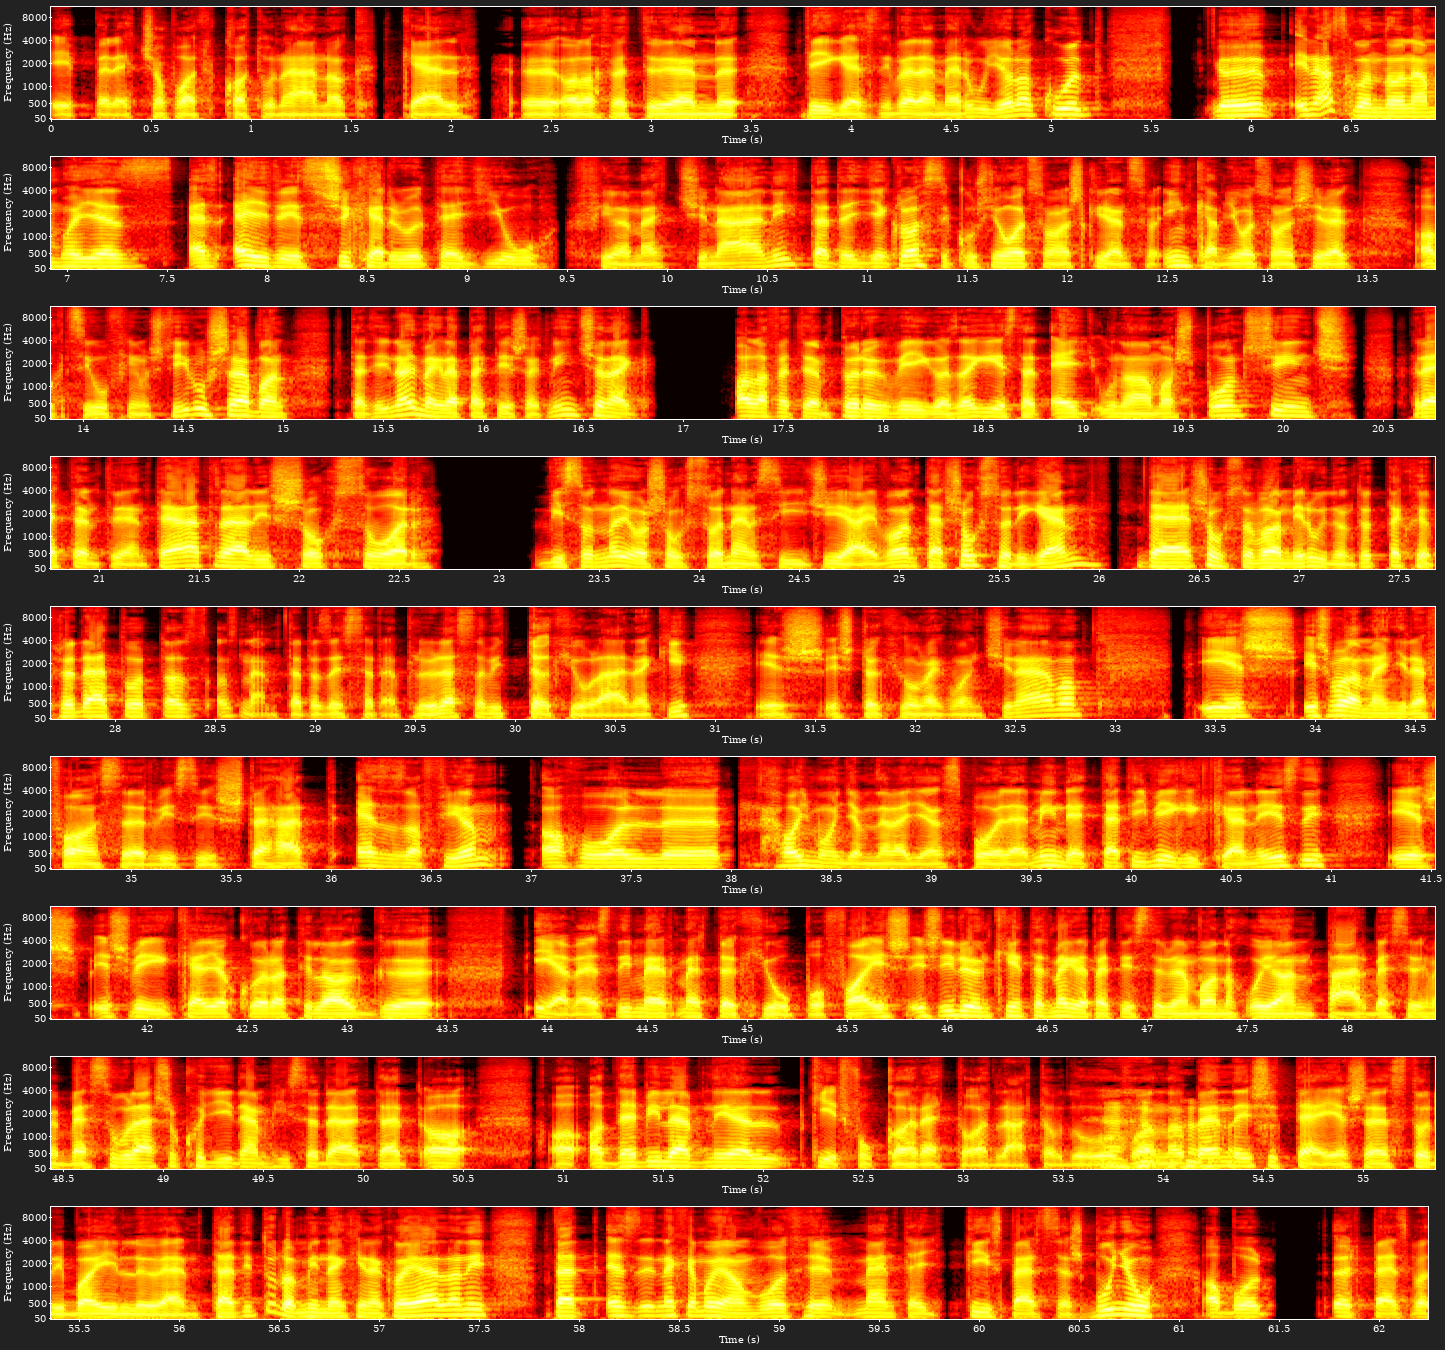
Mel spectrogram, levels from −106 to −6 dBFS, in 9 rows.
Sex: male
